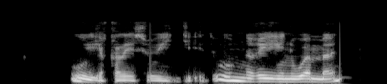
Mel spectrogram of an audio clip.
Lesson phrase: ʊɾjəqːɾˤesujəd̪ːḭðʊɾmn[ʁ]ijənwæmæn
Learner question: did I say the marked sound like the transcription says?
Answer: yes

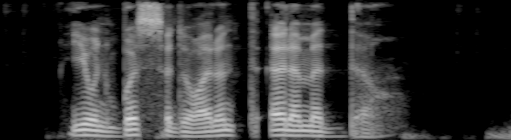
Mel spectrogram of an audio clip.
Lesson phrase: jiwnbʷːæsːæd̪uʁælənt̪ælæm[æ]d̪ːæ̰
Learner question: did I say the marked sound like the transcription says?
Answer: yes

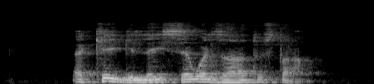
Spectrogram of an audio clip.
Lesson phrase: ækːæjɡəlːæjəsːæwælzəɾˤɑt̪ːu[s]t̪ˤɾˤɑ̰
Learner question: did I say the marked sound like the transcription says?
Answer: yes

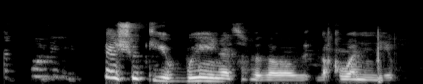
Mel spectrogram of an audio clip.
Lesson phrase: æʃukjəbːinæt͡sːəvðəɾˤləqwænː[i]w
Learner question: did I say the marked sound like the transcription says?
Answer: yes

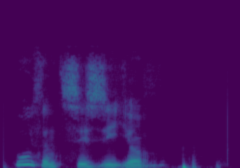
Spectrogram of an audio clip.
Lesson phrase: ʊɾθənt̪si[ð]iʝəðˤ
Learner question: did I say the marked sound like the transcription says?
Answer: no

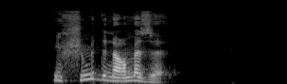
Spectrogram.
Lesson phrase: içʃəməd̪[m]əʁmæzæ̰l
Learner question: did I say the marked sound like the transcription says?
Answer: no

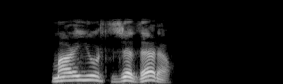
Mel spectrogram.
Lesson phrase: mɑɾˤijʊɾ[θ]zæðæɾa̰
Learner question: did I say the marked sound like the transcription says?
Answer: yes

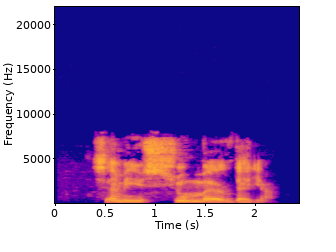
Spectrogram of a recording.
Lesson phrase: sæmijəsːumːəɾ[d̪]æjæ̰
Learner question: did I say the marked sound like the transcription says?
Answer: yes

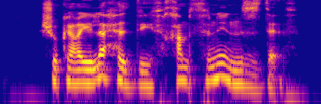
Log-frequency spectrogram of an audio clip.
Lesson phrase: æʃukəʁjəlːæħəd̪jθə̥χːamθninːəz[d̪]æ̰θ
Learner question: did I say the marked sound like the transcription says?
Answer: yes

